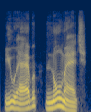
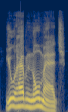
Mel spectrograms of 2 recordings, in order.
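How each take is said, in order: First: "you have", a pause, then "no match"; slow teaching take, split before "no match"; slow repeat. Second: Said in the usual way. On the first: Shown as a demonstration. Teacher repeating for learners, slow and divided.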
